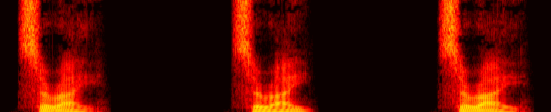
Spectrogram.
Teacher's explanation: to pronounce it correctly emphasize the second syllable ra and use a soft H sound at the end avoid pronouncing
